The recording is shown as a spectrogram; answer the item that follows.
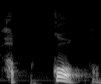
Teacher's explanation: this ㅅ in 없고 is silent here, and then ㅂ and ㄱ together, it becomes [업꼬]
